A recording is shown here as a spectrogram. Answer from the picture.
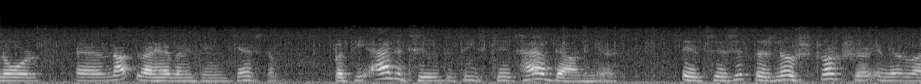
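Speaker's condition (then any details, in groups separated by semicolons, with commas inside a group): Cerebral palsy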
